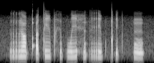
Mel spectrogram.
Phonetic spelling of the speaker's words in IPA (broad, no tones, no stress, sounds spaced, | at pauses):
r ũ qʼ ʊ t i pʰ ɪ p w i h ĩ p r i p ǃʼ i t pː ũ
